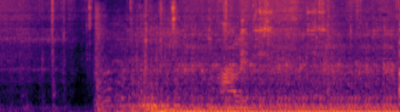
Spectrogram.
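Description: High-mileage Mercedes diesel engine starting about a second in after its glow plugs have been warmed. It catches within about half a second and settles into a loud, steady low idle. This is a cold start after the car has stood unused for weeks.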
